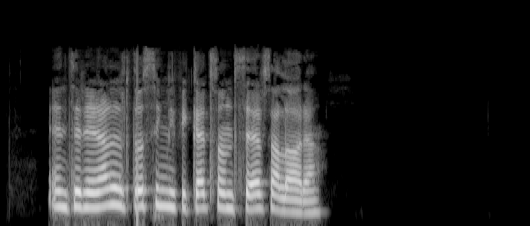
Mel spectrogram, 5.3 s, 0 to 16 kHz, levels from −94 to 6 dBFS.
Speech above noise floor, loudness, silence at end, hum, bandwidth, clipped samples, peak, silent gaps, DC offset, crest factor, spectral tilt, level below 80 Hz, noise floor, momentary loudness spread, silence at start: over 76 dB; -15 LUFS; 2.1 s; none; 7.8 kHz; under 0.1%; -2 dBFS; none; under 0.1%; 16 dB; -6.5 dB/octave; -54 dBFS; under -90 dBFS; 7 LU; 0.5 s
